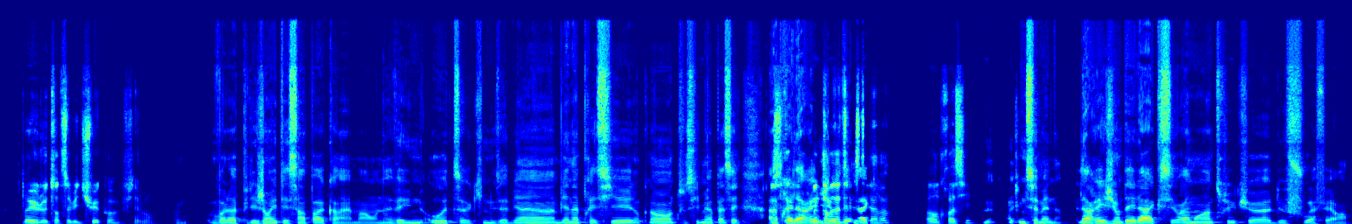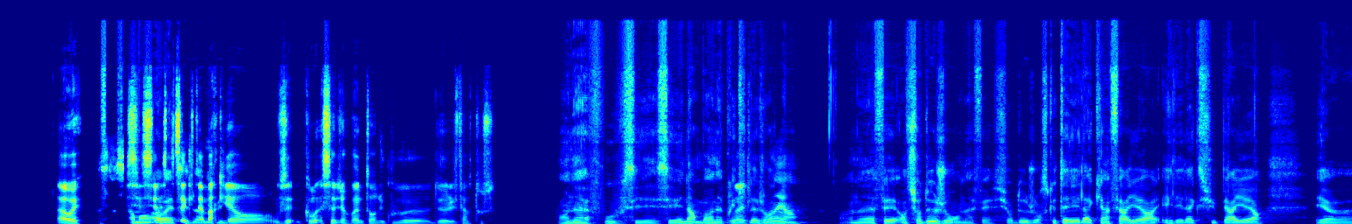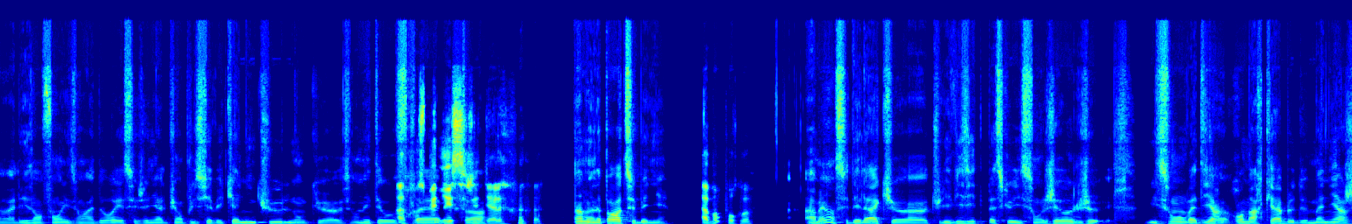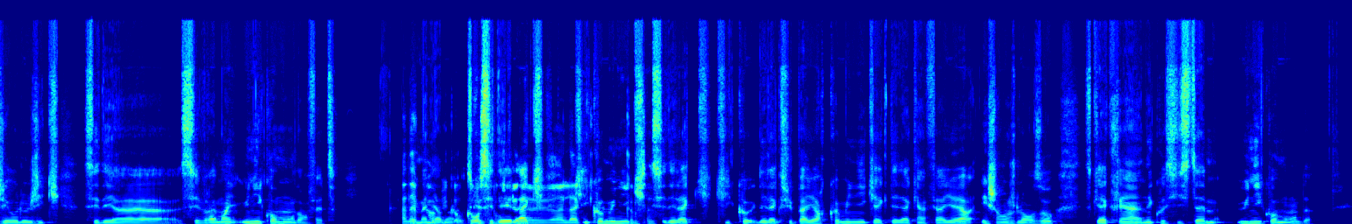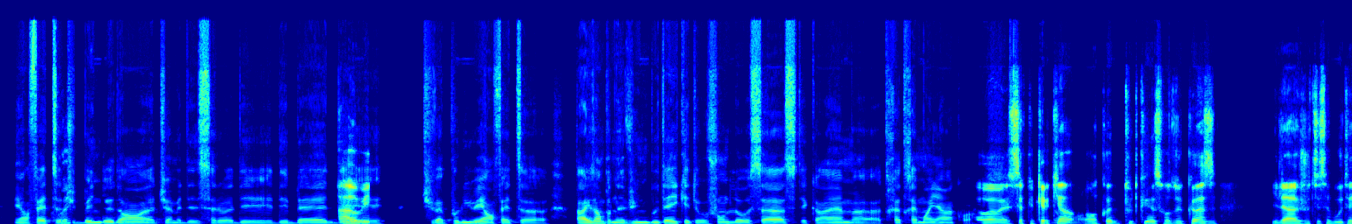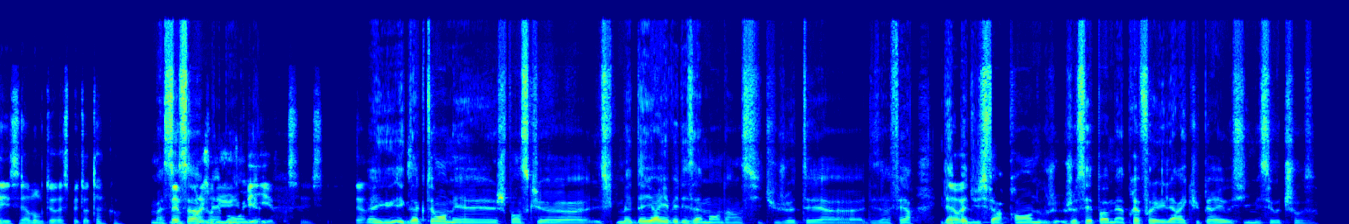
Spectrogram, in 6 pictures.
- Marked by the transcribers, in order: tapping; laugh; "géologiques" said as "géolege"
- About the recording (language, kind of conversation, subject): French, podcast, Comment trouves-tu des lieux hors des sentiers battus ?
